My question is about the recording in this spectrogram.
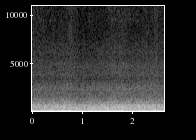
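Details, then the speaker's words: Mahindra Thar petrol automatic at 100 km/h after Mahindra fixed a cabin whistle. Only an even low road and wind rumble is heard with no whistling tone; the repair worked. "and this is i can very well say that i am not able to hear that whistling sound now"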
